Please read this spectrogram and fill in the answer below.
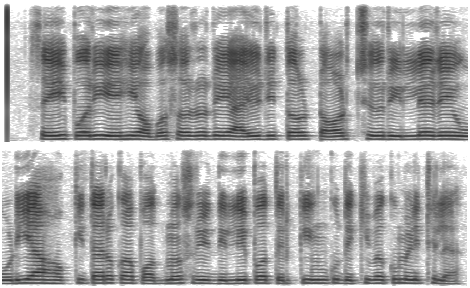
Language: Odia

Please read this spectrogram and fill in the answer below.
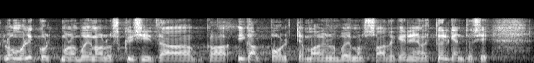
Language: Estonian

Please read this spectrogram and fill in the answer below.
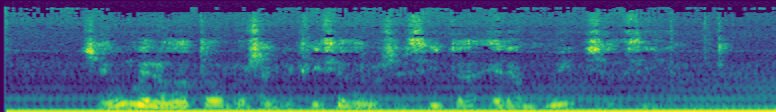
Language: Spanish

